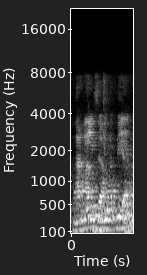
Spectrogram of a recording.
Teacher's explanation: hamzah mati ya hati-hati jangan sampai menjadi ain ya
